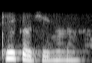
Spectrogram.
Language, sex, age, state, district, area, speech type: Odia, female, 30-45, Odisha, Puri, urban, conversation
